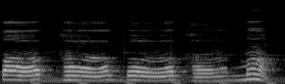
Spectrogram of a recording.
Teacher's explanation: पव के वर्णों का उच्चारण हम ओष स्थान से यानी कि होठों से करते हैं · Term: प वर्ग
